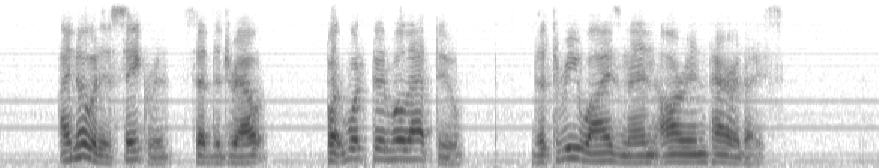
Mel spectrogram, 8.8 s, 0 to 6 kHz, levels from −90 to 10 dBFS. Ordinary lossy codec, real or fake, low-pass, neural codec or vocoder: Opus, 64 kbps; real; 5.4 kHz; none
